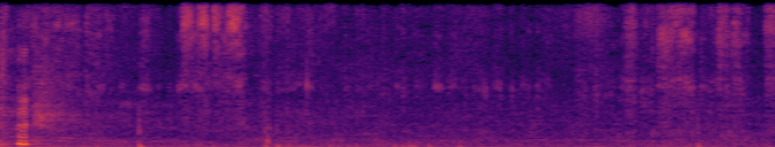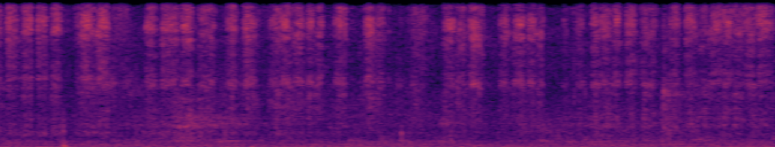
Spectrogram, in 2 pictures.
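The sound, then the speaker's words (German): Writing on a board produces faint, scratchy, rubbing strokes in an irregular rhythm, with many short marks and a sharper tap at the start. “Schöne lange deutsche Wörter kann man hier drauf schreiben.”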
